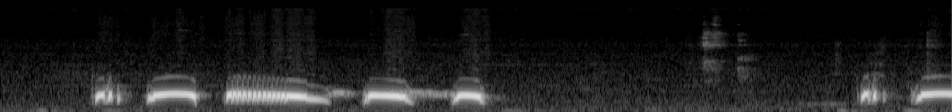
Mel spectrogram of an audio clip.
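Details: Spotted dove, a cu gáy with the 'thổ' voice style, cooing to lure wild doves: a run of short hollow coos with one longer drawn-out note, then a pause and two more coos.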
